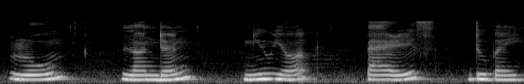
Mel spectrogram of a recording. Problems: continuous background conversations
